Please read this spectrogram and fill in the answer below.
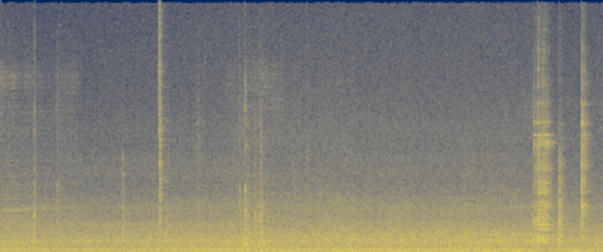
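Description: Steady background noise at an even level, with a few scattered light clicks and a short run of sharper clicks and knocks near the end.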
